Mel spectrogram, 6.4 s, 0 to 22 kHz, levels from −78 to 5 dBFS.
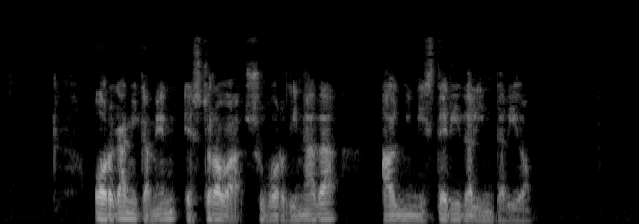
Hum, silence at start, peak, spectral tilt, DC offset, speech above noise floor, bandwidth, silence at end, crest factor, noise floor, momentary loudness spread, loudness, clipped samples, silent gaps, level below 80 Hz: none; 0.55 s; -12 dBFS; -5 dB/octave; under 0.1%; 44 dB; 11.5 kHz; 1.1 s; 22 dB; -75 dBFS; 13 LU; -31 LUFS; under 0.1%; none; -50 dBFS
